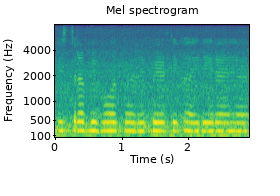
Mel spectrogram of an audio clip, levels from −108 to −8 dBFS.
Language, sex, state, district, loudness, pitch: Hindi, male, Chhattisgarh, Raipur, -14 LUFS, 115 Hz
